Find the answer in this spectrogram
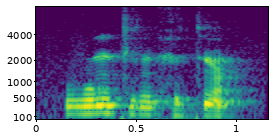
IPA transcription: β u ŋ kʲ ɛ̤ ŋ h e̤ kʲ ɐ̃

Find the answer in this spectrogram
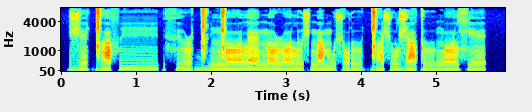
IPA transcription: ʒ e˨ ɡ͡ǁ a˦ f iː˦ | fʲ ɯ˨ ɹ ɡ͡ǁ i˨ ŋ͡ǁ ʌː˨ l ɛ˦˨ n ʌ˦ ɹ ʌ˨ l ɯ˦˨ ʃ n a˨ m u˦ ʃ o˨ ɾ ɯː˨ ɡ͡ǁ a˦ ʃ u˦ l ʒ a˨ t ɯː˨ ŋ ʌː˦ l xʲ e˦

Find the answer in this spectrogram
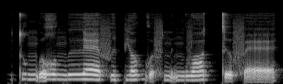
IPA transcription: tʷ ə ŋʷ ḭ ʁʷ ə ŋ lː æ f ɪ pʲ ɒ ɡʷ æ̰ f n ə̰ ŋ v ɒ tː ə̰ f æ̰

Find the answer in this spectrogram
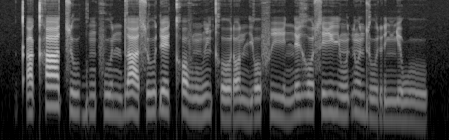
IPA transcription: kʼ a˨ kʰ aː˦ t͡s uː˨ ɡ ʊ˨ ŋ f uː˨ n d aː˦˨ s uː˦ ɗ eː˦ kʰ ɔ˦˨ v ũ˨ β ĩ˦˨ kʰ oː˨ ɾ ɔ˦˨ n j o˦ f iː˦˨ n e˦ ɣ o˦ s iː˦ j ũ˨˦ ɗ ũ˦ d uː˨ r ɲ ɪ˨ w uː˨

